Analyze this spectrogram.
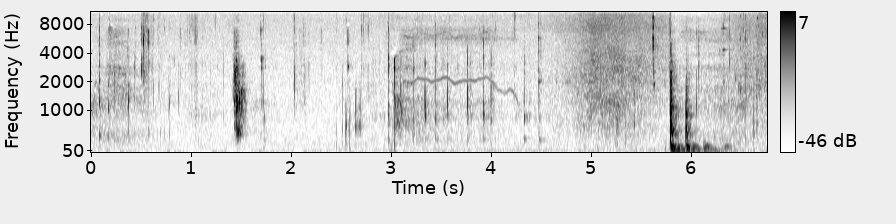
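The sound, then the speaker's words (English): Mouth sounds of someone sipping sea moss and mint tea: a few soft slurps and wet clicks, then a louder gulping slurp near the end, with no talking. “Hold on, let me sip my sea moss.”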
